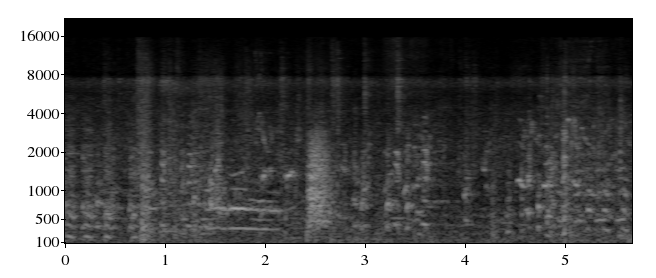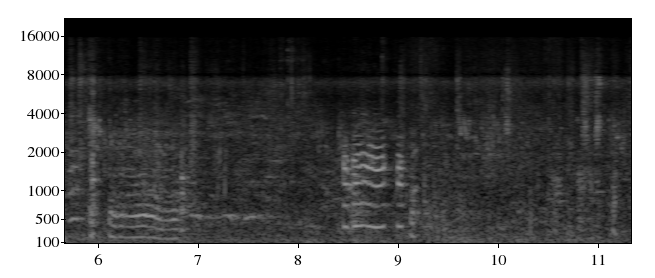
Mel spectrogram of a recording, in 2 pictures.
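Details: White Leghorn hen and rooster: a busy mix of short clucks, a sharp loud squawk near the start, wavering mid-pitched calls in the middle and a burst of stacked cackles, over constant farmyard background noise.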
